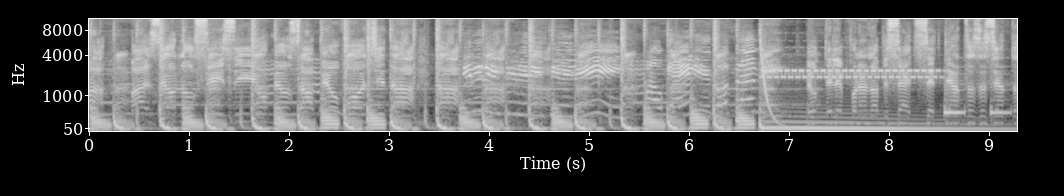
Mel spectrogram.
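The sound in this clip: A synthetic electronic telephone ringtone plays in a high, repeating pattern of beeps over a loud, punchy music beat, which takes over in the final seconds.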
